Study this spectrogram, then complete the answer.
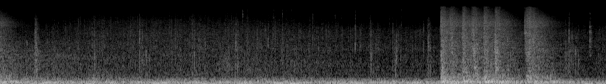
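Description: Fire crackles.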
